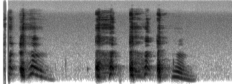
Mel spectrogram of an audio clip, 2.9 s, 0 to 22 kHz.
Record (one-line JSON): {"cough_length": "2.9 s", "cough_amplitude": 9739, "cough_signal_mean_std_ratio": 0.39, "survey_phase": "beta (2021-08-13 to 2022-03-07)", "age": "45-64", "gender": "Female", "wearing_mask": "No", "symptom_none": true, "smoker_status": "Never smoked", "respiratory_condition_asthma": true, "respiratory_condition_other": false, "recruitment_source": "REACT", "submission_delay": "3 days", "covid_test_result": "Negative", "covid_test_method": "RT-qPCR", "influenza_a_test_result": "Negative", "influenza_b_test_result": "Negative"}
